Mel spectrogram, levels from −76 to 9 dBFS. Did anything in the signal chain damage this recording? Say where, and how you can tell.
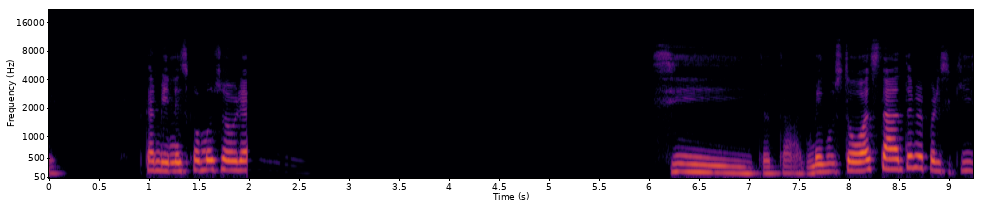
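Yes. From 1.97 s to 5.73 s the speech drops by about 38 dB to a faint residue. The waveform shrinks to a sliver and the spectrogram nearly empties, bass included. The likely cause is one channel inverted in analogue wiring, so the shared centre content cancels when summed to mono.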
